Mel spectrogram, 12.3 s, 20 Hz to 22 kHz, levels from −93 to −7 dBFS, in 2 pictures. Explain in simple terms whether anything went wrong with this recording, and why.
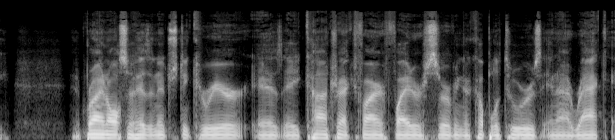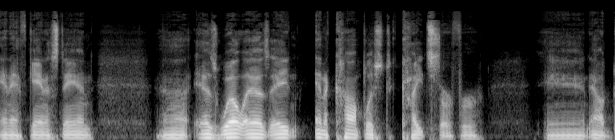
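Two things went wrong. At about 1.15 to 1.19 s there was a short concealed packet loss: about 20 ms of the call arrived too late, and the receiver filled the gap by extending the sound just before it. You hear a tiny smear or wobble, and a brief sound can disappear.

From about 10.49 to 10.57 s there was a burst of packet loss: about 60 ms of audio was lost. The receiver stretched the last sound across the gap and faded it down, then jumped ahead, so a piece of the speech is simply missing.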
